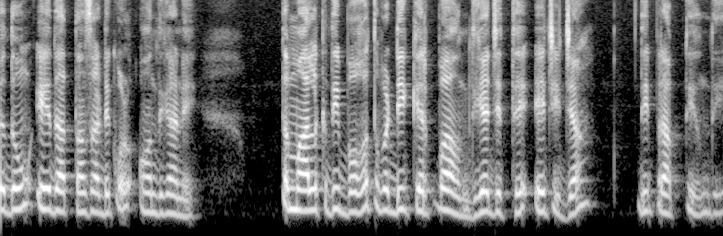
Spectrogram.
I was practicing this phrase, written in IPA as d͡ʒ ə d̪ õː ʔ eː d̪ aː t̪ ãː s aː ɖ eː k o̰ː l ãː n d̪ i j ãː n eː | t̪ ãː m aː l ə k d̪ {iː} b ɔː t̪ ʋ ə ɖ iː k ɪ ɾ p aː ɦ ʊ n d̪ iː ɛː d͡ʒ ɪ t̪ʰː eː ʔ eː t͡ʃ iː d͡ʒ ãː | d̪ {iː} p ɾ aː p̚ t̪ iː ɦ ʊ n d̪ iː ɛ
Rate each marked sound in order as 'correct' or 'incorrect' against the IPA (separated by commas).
correct, correct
